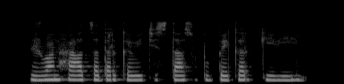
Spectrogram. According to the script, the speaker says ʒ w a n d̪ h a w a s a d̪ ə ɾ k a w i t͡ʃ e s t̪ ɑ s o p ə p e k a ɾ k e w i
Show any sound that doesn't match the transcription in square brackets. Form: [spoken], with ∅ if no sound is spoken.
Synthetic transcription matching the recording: ʒ w a n d̪ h a [ɣ] a [t͡s] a d̪ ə ɾ k a w i t͡ʃ e s t̪ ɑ s o p ə p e k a ɾ k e w i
